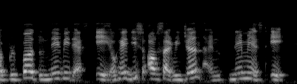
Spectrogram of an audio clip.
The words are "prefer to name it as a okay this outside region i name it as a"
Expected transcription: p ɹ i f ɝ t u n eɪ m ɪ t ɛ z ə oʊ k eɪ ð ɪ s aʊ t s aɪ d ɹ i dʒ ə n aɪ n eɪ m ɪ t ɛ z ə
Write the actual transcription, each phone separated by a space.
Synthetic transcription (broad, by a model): p ɹ i f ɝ t u n eɪ m ɪ t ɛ s ə oʊ k eɪ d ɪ s aʊ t s aɪ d ɹ i dʒ ə n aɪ n eɪ m ɪ t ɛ s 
